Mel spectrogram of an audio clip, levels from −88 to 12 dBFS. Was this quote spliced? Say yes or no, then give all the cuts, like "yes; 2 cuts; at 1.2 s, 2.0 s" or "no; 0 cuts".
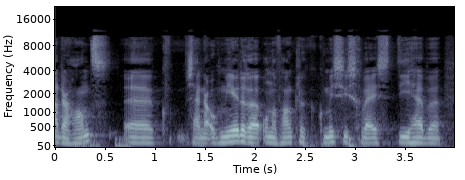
no; 0 cuts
